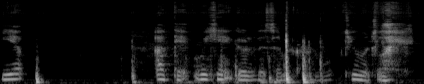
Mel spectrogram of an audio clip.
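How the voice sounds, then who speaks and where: Medium in pitch with fairly even intonation and a moderate pace, this is a sick teenage girl losing her voice as she casually commentates a computer game for her gaming channel. She hesitates and rambles, often trailing off into soft mumbling. Her computer's microphone, recording alongside the screen, captures loud background noise and clicks.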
